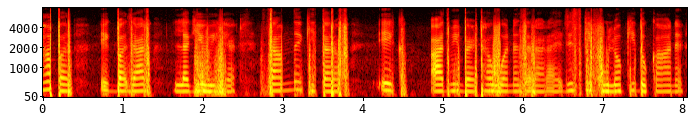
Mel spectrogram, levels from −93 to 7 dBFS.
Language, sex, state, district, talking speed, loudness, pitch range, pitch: Hindi, female, Uttar Pradesh, Etah, 170 wpm, -21 LUFS, 205-220 Hz, 210 Hz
